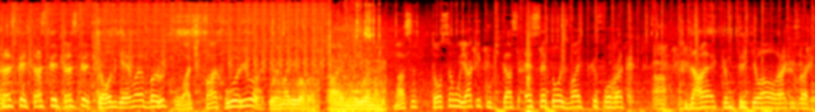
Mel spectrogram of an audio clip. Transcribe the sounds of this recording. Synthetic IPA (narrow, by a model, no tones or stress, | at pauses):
t̪ɾɛskəjt̪ɾɛskəjt̪ɾɛskəjt̪ɾɔd̪ɡɛjməɛbɐɾut̪obat͡ʃɛ̥t̪ovaɛxulˠəɾivəɡolɛmɐɾibɐvɾa̰kt̪vaɛnɔɡolɛmɐɾḭast̪ɔsɐmojakikukʲi̥t̪asɛsɛt̪ɔizvad̪ixt̪ə̥kəfvɐvɾak | ad̪anɛkɐmt̪ɾikʲilˠavɐvɾakizvaix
